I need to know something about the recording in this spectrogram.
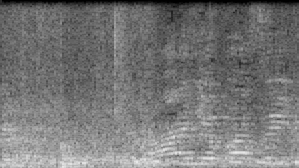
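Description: Hubbub of many voices in a busy meat market, with a high, wavering goat bleat in the second half.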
